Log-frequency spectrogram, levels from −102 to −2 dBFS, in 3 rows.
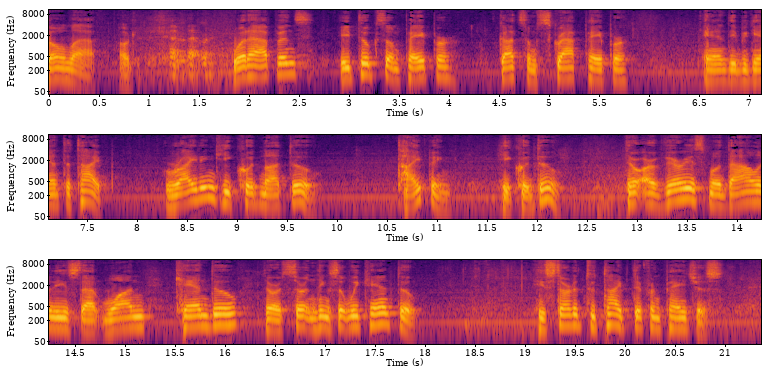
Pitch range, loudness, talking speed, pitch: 105-135 Hz, -24 LUFS, 140 wpm, 120 Hz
